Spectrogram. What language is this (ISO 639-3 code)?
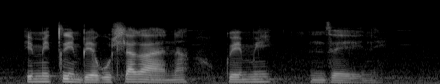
ssw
